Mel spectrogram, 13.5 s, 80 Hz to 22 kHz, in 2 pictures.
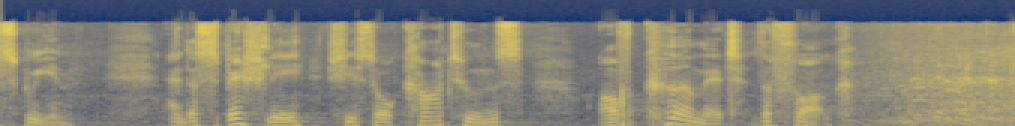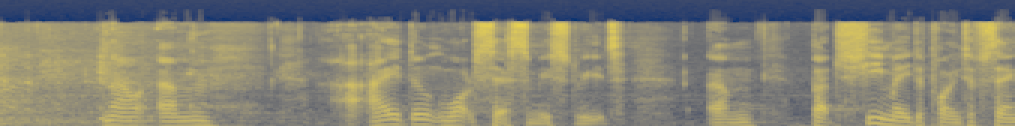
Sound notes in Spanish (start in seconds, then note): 5.8 Risas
